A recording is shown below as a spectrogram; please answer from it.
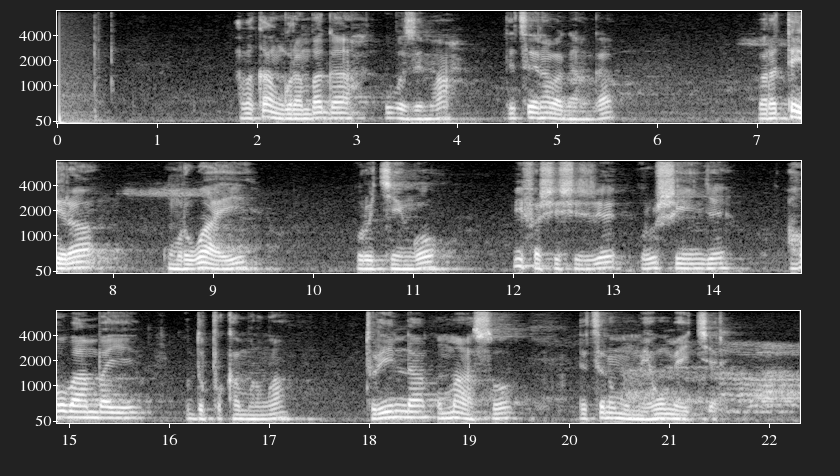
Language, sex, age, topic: Kinyarwanda, male, 18-24, health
